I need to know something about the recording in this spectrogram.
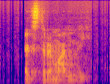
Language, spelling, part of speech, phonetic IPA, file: Ukrainian, екстремальний, adjective, [ekstreˈmalʲnei̯], LL-Q8798 (ukr)-екстремальний.wav
- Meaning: 1. extreme 2. extremal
